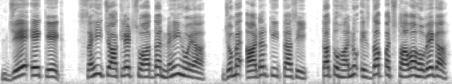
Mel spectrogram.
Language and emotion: Punjabi, angry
